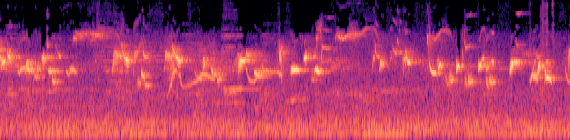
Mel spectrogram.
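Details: Red-whiskered bulbul, red eye-ring, dancing on a perch and pouring out short rising and falling whistled notes in rapid bursts, repeated for several seconds, over a low hum.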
